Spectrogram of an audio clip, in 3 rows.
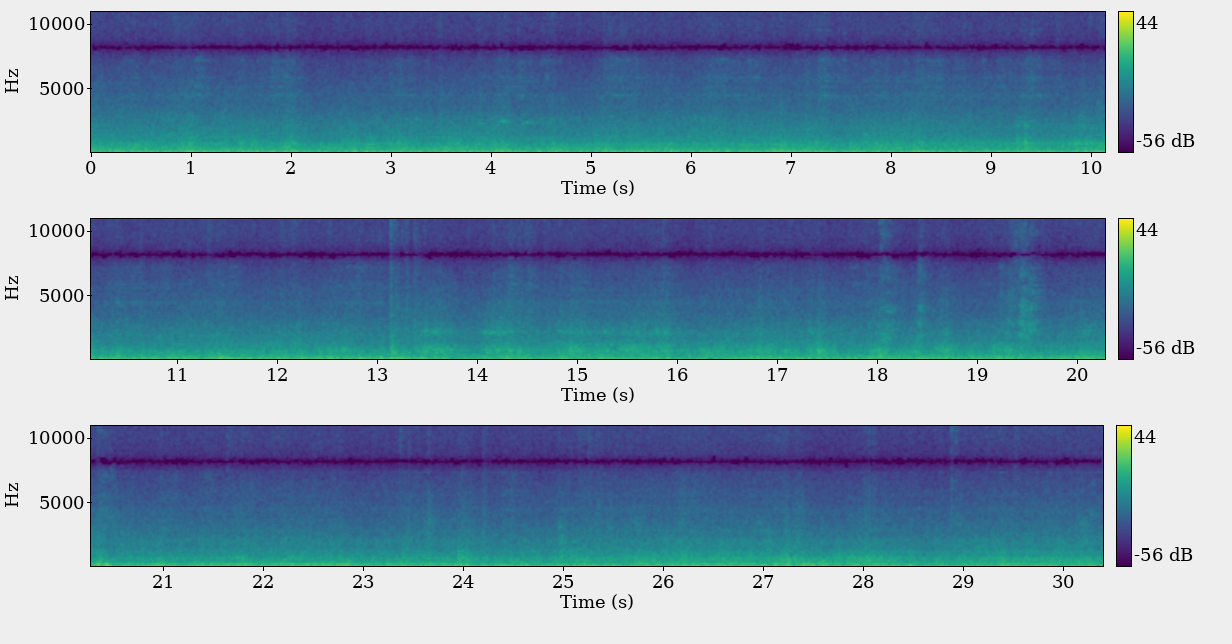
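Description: Interior running noise of a JR West 413 series electric train: a steady rumble of wheels on rail with a steady hum that fades out around the middle, and a few sharp clicks.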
